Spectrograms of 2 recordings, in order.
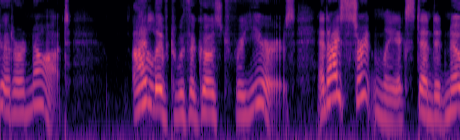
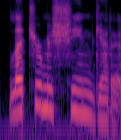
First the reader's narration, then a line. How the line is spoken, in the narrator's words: Fraser said quietly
